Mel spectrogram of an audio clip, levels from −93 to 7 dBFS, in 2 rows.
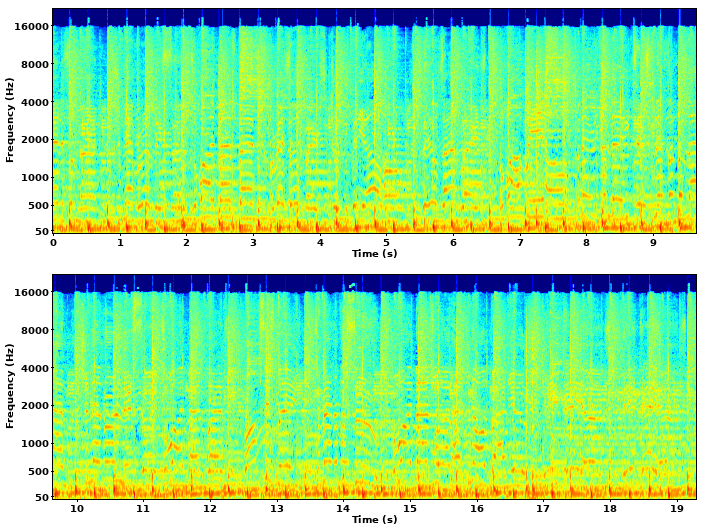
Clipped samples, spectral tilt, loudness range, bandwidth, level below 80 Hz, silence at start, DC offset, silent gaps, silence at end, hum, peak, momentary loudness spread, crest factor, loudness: under 0.1%; -4 dB/octave; 1 LU; 19 kHz; -22 dBFS; 0 s; under 0.1%; none; 0 s; none; 0 dBFS; 3 LU; 14 dB; -14 LUFS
